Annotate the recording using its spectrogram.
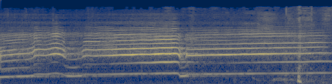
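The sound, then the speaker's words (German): A trumpet imitates a sports car with one loud, sustained brassy tone that wobbles and dips slightly in pitch, like an engine revving, for about three seconds with no talking. “Ein Sportwagen.”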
